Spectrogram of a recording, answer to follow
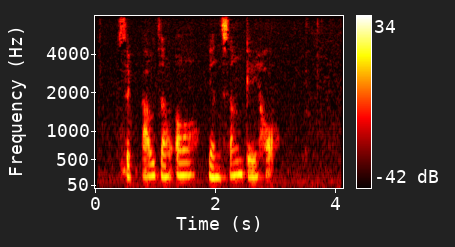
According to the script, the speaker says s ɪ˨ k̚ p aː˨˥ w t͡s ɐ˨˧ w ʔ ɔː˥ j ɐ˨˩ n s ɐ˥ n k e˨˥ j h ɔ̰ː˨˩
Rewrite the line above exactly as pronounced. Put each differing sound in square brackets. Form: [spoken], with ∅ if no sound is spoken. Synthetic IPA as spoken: s ɪ˨ k̚ p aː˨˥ w t͡s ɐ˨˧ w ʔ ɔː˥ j ɐ˨˩ n s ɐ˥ [ŋ] k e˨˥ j h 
